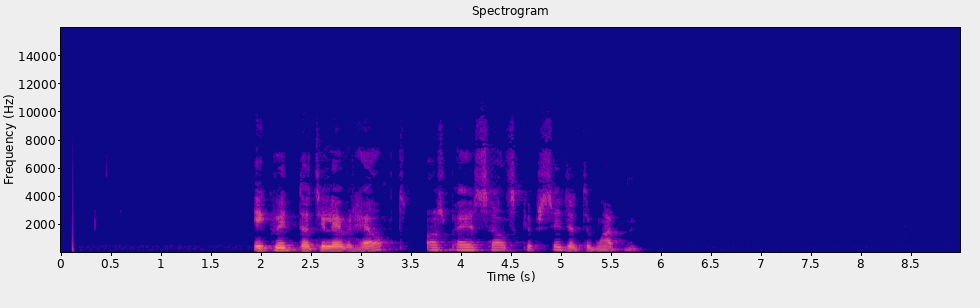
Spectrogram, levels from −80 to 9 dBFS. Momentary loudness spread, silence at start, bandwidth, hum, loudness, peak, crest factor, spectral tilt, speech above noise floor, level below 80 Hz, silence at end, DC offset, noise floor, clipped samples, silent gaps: 13 LU; 1.95 s; 9.8 kHz; none; -28 LUFS; -10 dBFS; 22 dB; -6 dB/octave; 51 dB; -84 dBFS; 3.25 s; under 0.1%; -79 dBFS; under 0.1%; none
